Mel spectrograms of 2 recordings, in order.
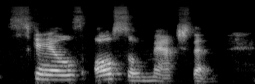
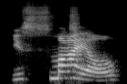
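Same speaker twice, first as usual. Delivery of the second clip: ordinary delivery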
